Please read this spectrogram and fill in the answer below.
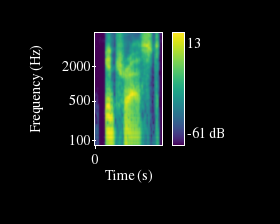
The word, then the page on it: interest: American English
